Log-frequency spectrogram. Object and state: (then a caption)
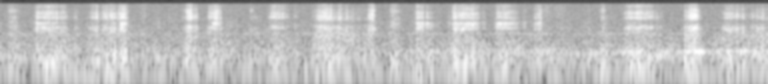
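Steel fountain pen nib scratching lined paper. A steel fountain pen nib, held in the fingers, scratches across a sheet of thin lined writing paper on a desk as it forms characters. A quiet, bright, airy scratching comes in short strokes with brief pauses between them, and there is almost no low end.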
